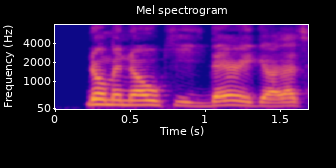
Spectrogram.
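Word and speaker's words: Mononoke: it yet princess minogue haven't seen monoka i believe that's how you say it no menoki there you go that's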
